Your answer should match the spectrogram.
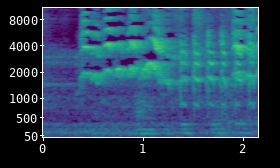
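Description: Cockatiel chattering in a quick run of short, high chirps, starting about a third of a second in.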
